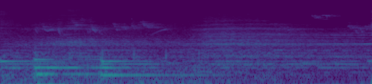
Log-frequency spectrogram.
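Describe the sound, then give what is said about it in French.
Faint, scattered bird chirps and tweets over a low, steady tonal hum, with no one speaking. “Les oiseaux et leurs chants vous accompagnent dans cette ascension.”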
